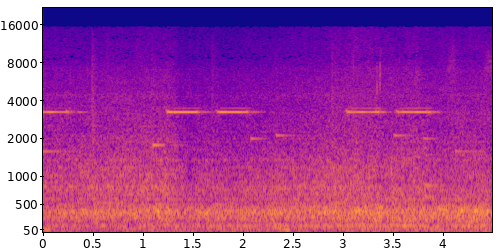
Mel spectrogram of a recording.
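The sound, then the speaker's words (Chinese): A steam oven timer beeps in short repeated pairs of high electronic tones, signalling that lamb chops have finished roasting, over a steady background hum with no talking. “那我们的这个声音是因为蒸烤箱刚刚已经烤好我们的羊排了，对，所以它会有那个计时器的声音。”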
